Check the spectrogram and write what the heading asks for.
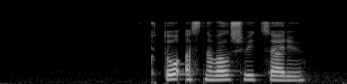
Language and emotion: Russian, neutral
